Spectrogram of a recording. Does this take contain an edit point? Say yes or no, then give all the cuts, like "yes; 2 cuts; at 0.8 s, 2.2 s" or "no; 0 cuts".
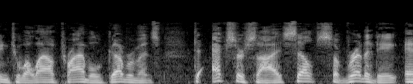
no; 0 cuts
